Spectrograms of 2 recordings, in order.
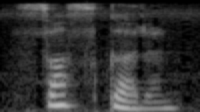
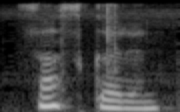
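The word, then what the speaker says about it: संस्करण: can use that pronunciation this is the another case where the word consists of sirabindu it is pronounced with nasal sound which is usually produced when there is a chandrabindu so the right pronunciation of these words is saskaran saskaran which means version or edition saskaran and saskriti which means culture saskrati so these this word sound is more like nasal so even though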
